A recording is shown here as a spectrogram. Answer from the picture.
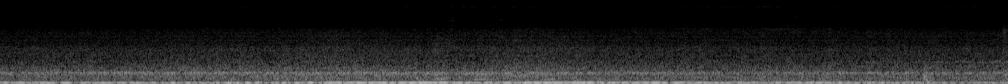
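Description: Rhaetian Railway electric metre-gauge train running along the track, heard from on board: a steady low rumble with a faint steady hum above it.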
